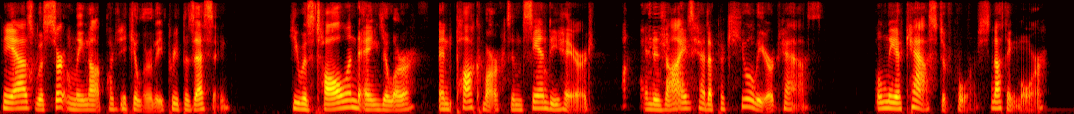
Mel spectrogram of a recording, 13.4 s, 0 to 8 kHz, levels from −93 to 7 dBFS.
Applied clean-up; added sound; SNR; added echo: neural mask model DeepFilterNet 3.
